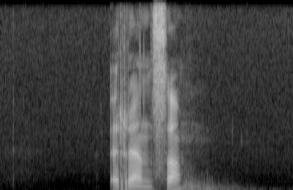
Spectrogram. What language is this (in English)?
Swedish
